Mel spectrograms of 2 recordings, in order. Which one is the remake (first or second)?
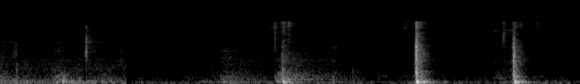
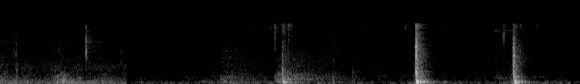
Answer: first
